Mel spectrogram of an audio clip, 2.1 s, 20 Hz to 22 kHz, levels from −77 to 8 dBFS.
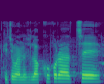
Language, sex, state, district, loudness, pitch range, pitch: Bengali, male, West Bengal, Alipurduar, -16 LUFS, 125-155 Hz, 150 Hz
